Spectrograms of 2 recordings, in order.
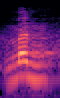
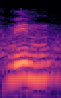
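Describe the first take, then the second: First: "من" pronounced man, with a short a; fatha on mim. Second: "من" pronounced min, with a short i; kasra on mim. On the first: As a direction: say "من" as man, not min. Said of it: "بفتح الميم". ("من" بفتح الميم) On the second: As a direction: say "من" as min, not man. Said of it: "بكسر الميم". ("من" بكسر الميم) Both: Shown as a demonstration.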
